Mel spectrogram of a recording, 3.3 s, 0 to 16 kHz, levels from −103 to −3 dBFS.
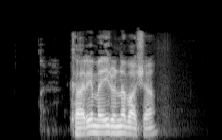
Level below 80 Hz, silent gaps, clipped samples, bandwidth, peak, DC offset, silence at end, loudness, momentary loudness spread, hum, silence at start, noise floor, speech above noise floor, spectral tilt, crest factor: -62 dBFS; none; under 0.1%; 7.8 kHz; -2 dBFS; under 0.1%; 1 s; -16 LUFS; 11 LU; none; 1.05 s; -86 dBFS; 70 dB; -6 dB/octave; 18 dB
